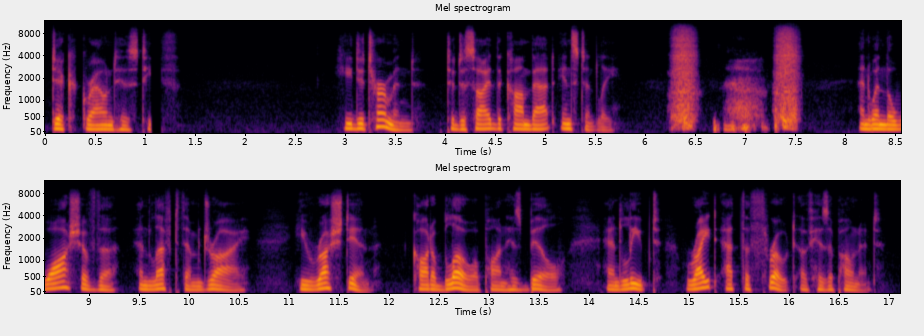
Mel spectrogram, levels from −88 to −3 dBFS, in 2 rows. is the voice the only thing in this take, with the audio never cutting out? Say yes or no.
no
